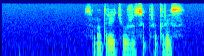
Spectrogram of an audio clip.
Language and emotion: Russian, neutral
